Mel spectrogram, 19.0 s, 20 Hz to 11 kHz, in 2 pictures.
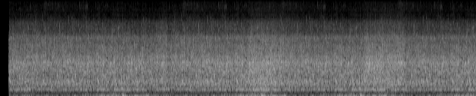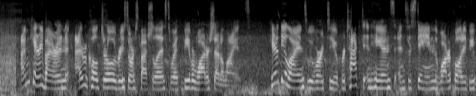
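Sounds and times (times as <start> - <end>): creek water rushing over rocks: 0.2 - 11.0.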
